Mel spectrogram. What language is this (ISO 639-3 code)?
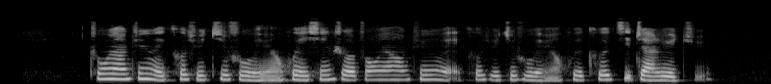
zho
